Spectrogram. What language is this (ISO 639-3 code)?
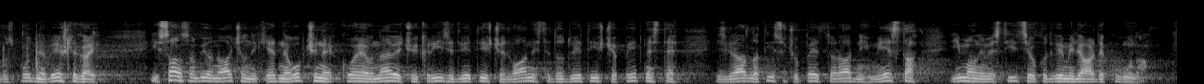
hrv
